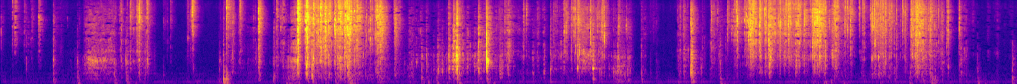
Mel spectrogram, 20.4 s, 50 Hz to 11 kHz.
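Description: A 2023 Topps Series 1 baseball-card hanger pack being opened: its wrapper is torn and crinkled in several stretches, with scattered clicks and taps in between.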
